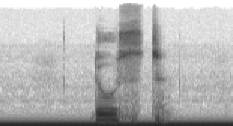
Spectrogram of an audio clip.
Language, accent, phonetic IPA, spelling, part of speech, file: Persian, Iran, [d̪uːst̪ʰ], دوست, noun, Fa-دوست.ogg
- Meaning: 1. friend 2. boyfriend or girlfriend 3. lover, beloved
